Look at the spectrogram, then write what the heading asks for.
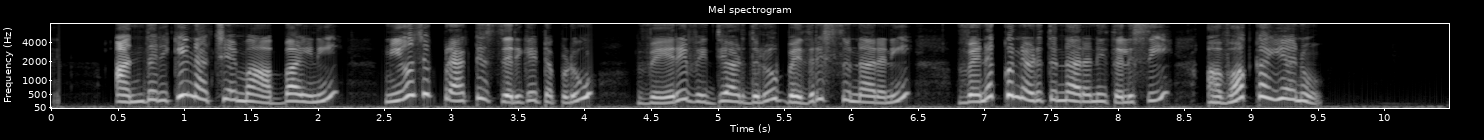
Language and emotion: Telugu, surprised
